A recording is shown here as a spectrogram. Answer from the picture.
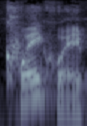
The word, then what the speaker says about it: Xwayxway: About 100 years ago, there was a village called Quay Quay, but it's spelled X-W-A-Y-X-W-A-Y.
